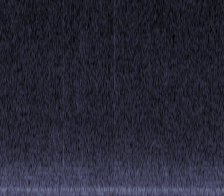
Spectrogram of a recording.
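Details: Honey bees of a drone-laying hive buzzing before the colony is smoked and shaken out; an unbroken, even droning buzz with a steady humming tone and a few faint clicks.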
